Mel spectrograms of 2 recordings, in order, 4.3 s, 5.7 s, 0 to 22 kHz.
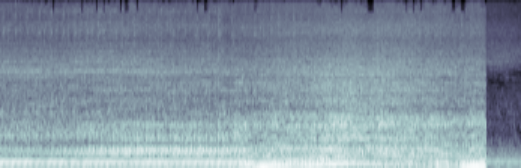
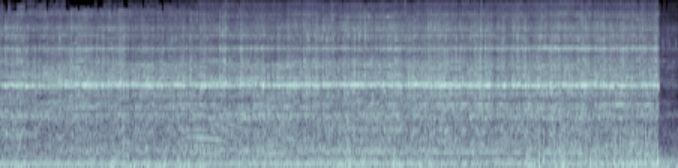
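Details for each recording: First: Nissan 300ZX Z32 after replacing a bad idler pulley bearing: smooth idle, then a clean rev climbs and drops with no grinding or chirp from the belt side; chewed-up bearing noise gone, normal revving. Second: Nissan 300ZX Z32 idling on a jack: a steady high squeal with grinding and rattling from a seized, chewed-up idler pulley, sounding like a train grinding to a stop; pulley being replaced. Failed idler pulley noise.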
